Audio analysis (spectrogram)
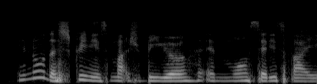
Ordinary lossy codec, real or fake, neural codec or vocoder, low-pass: none; fake; codec, 16 kHz, 8 kbps, FreqCodec, smaller model; none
